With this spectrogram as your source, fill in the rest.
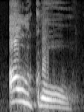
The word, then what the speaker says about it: álcool: caso contrário ficaria iamos álcool essa divisão silábica é interessante alcool a sílaba tônica é a primeira no caso a antepenúltima sílaba tônica au agudo no a alcoômetro Olha a divisão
